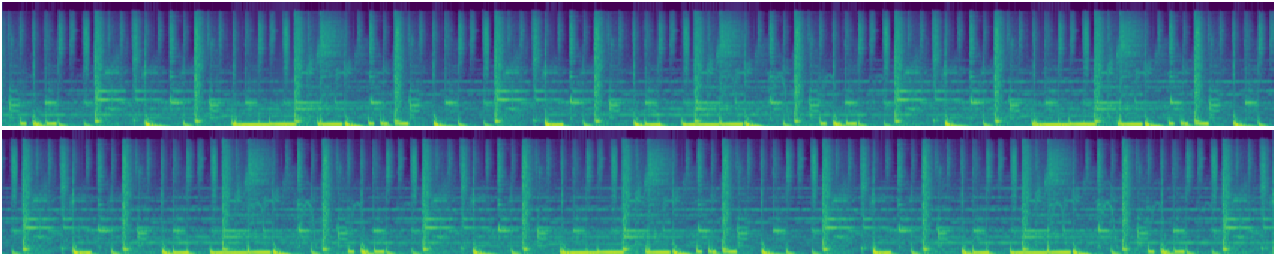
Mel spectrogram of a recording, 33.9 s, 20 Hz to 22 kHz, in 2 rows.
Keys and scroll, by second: 4.6 9, 12.0 1, 12.3 5, 18.9 ctrl+-, 32.1 alt+BackSpace.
